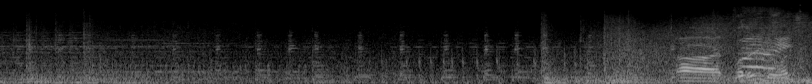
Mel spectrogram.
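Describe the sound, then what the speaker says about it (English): Broadside cannon fire from sailing ships in Assassin's Creed Black Flag, a steady barrage of booming shots and impacts with swelling noise near the end, mixed with shouting voices and game music. "There's just so many cannons, it's insane."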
